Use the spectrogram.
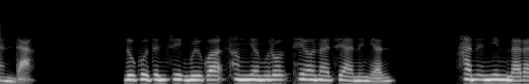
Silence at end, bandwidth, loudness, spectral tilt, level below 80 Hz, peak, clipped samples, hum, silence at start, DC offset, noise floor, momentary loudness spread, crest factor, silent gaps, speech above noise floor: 0 s; 3.5 kHz; -20 LUFS; -13 dB/octave; -58 dBFS; -8 dBFS; under 0.1%; none; 0 s; 0.8%; under -90 dBFS; 11 LU; 12 dB; 0.40-1.13 s, 4.05-4.39 s; over 71 dB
